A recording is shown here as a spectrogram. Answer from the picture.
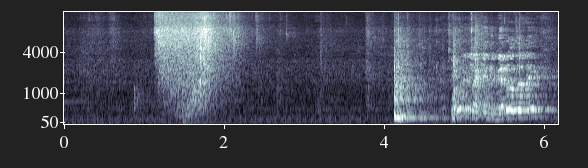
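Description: A bucket of water tipped out onto the ground, a splashing rush that swells and fades over about a second, about a second in. From about four seconds in, loud men's voices follow.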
